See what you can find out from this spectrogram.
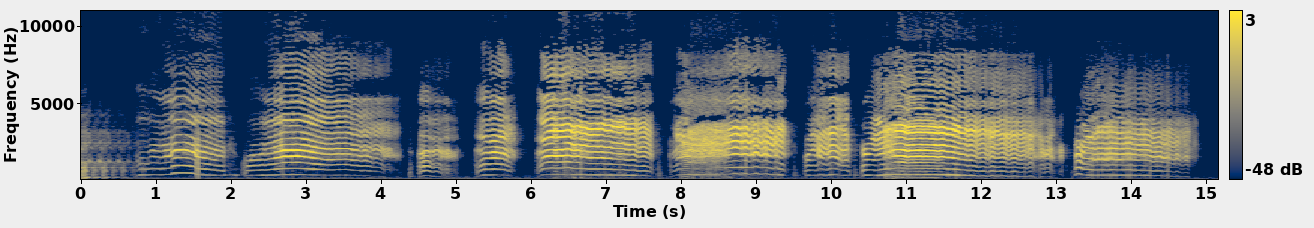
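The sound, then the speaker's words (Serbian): A baby crying loudly in many long, high wailing bursts. Short gasping pauses separate the bursts, and the cries hold strong, steady tones throughout. “dobro ste čuli, bio je to plač bebe u Gutenbergovom odgovoru”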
